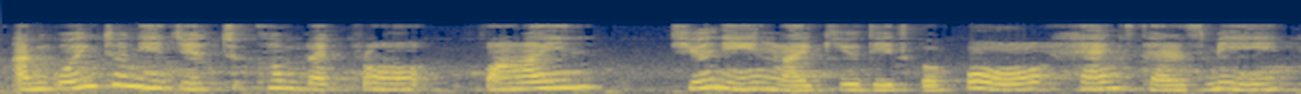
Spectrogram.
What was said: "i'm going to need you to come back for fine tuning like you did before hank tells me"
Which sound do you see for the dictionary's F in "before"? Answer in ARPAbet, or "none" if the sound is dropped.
F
